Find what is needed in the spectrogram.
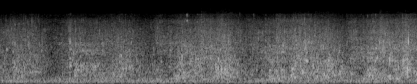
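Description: River water lapping and splashing at the shoreline in an irregular wash, with some wind.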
